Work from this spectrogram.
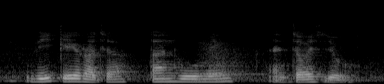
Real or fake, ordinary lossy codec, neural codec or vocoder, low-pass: real; none; none; 7.2 kHz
